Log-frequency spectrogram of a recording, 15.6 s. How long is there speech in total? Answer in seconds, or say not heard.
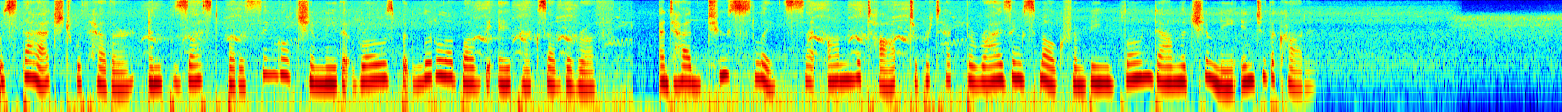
13 s.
